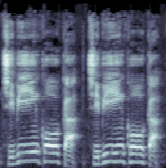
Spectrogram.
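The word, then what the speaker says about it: 耳鼻咽喉科: 발음은 지비인코가.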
